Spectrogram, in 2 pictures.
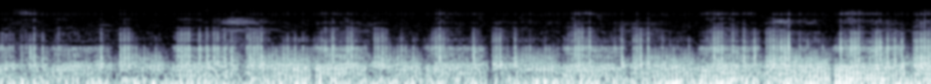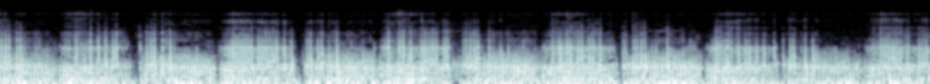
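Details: Domestic cat purring, a continuous low rumbling throb lasting throughout, steady and even in loudness with faint higher crackles above.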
